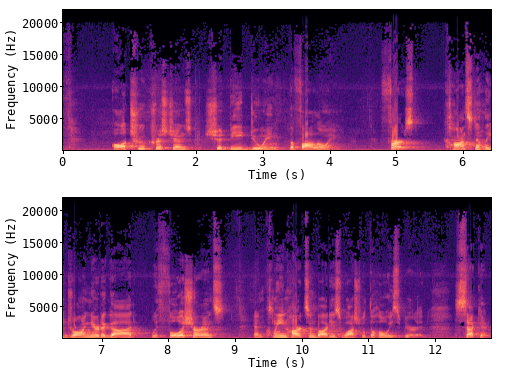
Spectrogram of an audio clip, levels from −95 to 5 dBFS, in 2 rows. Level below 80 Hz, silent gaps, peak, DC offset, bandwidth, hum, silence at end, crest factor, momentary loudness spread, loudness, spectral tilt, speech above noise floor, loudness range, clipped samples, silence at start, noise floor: -52 dBFS; none; 0 dBFS; under 0.1%; 19.5 kHz; none; 0 s; 16 dB; 14 LU; -15 LUFS; -4 dB/octave; 27 dB; 3 LU; under 0.1%; 0 s; -42 dBFS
